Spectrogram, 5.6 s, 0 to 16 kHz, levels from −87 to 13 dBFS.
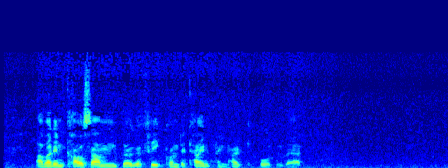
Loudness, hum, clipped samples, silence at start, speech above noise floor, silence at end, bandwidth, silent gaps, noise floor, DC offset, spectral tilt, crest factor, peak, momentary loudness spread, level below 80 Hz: -35 LUFS; none; under 0.1%; 0.45 s; 31 dB; 1.85 s; 11.5 kHz; none; -66 dBFS; under 0.1%; -5 dB/octave; 20 dB; -16 dBFS; 15 LU; -68 dBFS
